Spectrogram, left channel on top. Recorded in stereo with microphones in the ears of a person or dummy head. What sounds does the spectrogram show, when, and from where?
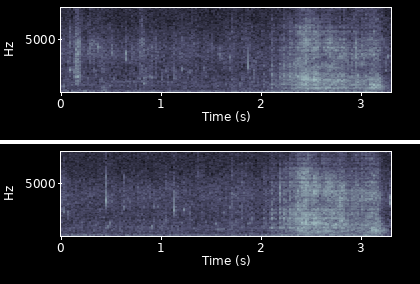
1.6 s a zipper: 50° right (ahead or behind), 3 m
